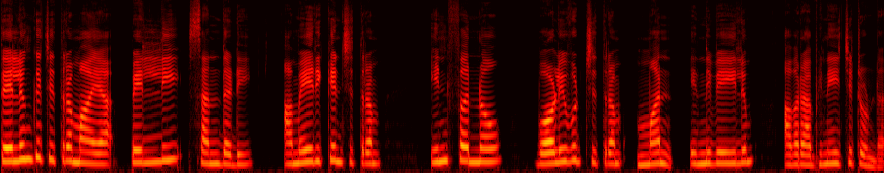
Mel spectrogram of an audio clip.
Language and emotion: Malayalam, neutral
